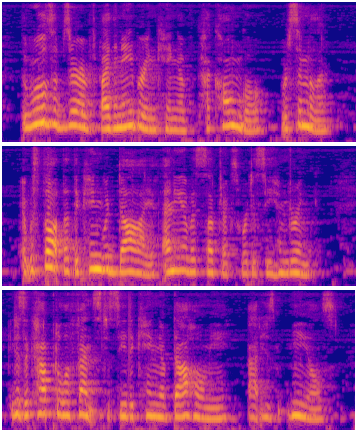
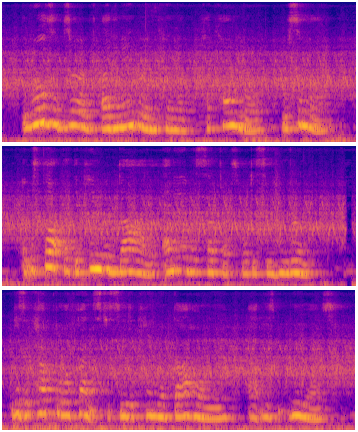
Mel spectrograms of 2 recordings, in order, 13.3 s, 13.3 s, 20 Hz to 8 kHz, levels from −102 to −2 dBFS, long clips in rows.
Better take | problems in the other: first | background sound (Alarm); 13 dB below the speech // room echo; dies away in 0.7 s

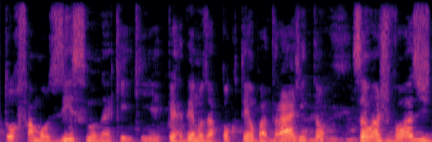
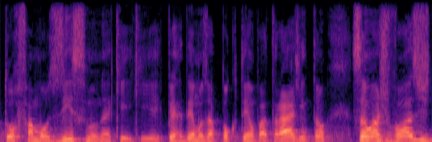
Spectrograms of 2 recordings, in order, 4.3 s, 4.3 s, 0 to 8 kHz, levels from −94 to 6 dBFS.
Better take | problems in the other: second | noise reduction (classical method WPE with log-MMSE)

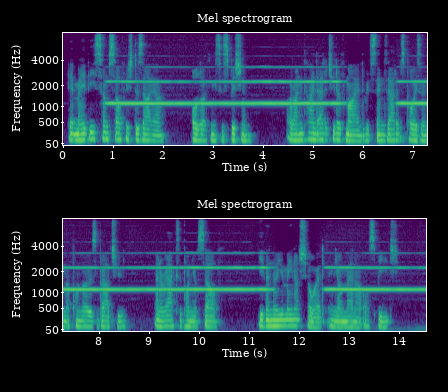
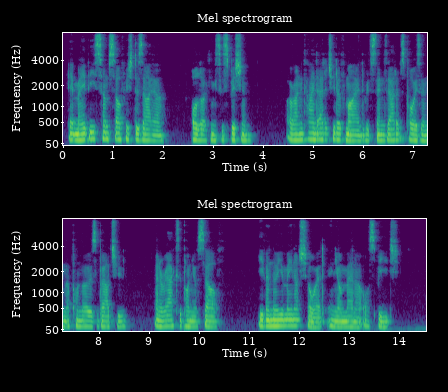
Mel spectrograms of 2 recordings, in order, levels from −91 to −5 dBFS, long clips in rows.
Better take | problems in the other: second | background sound (Wind instrument, woodwind instrument); 1 dB below the speech

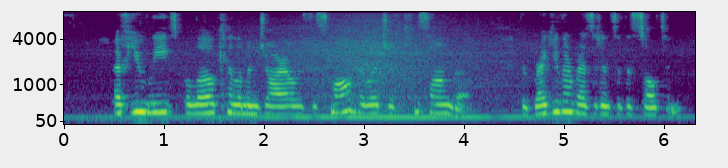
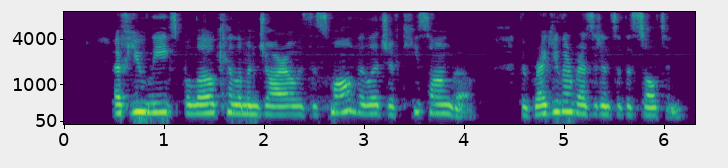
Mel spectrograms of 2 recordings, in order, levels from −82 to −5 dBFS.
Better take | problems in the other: second | background sound (Motorcycle); 14 dB below the speech

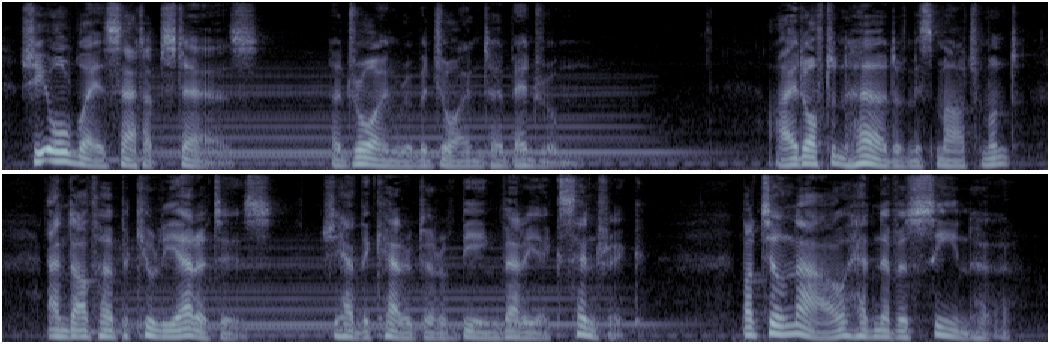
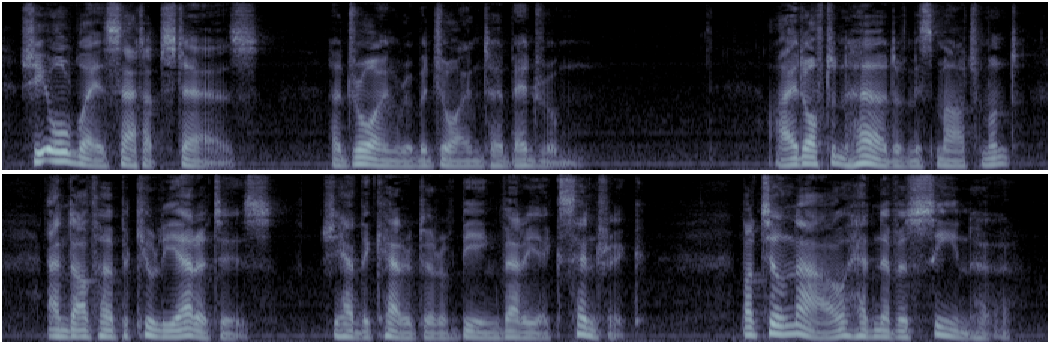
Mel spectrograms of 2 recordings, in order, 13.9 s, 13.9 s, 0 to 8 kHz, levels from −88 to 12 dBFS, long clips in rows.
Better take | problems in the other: second | background sound (Bowed string instrument); 16 dB below the speech

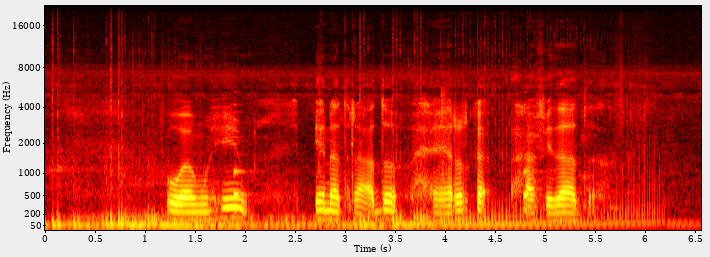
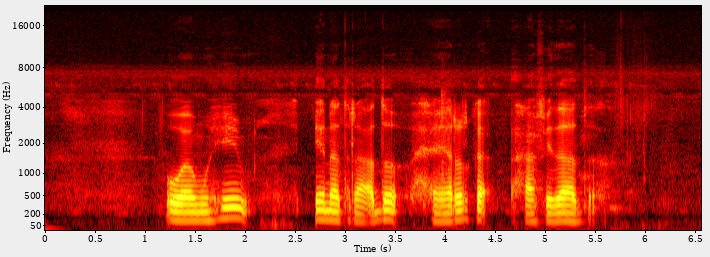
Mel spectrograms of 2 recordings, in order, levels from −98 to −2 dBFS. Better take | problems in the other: second | background sound (Bowed string instrument + Motorcycle); 7 dB below the speech

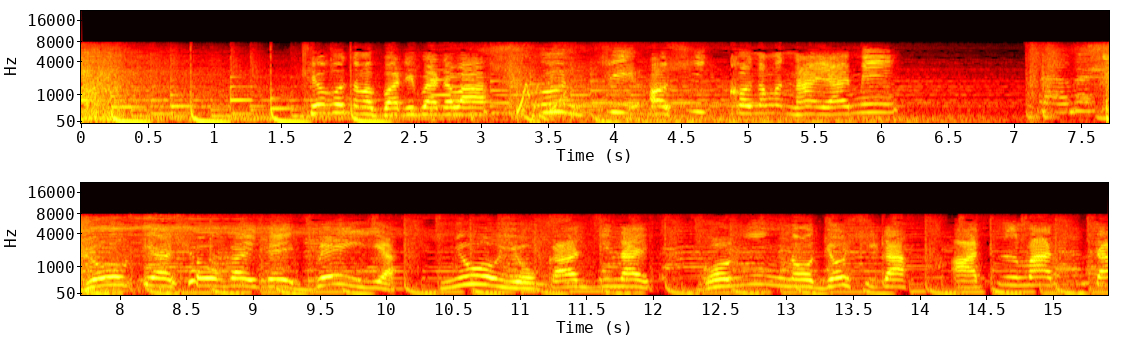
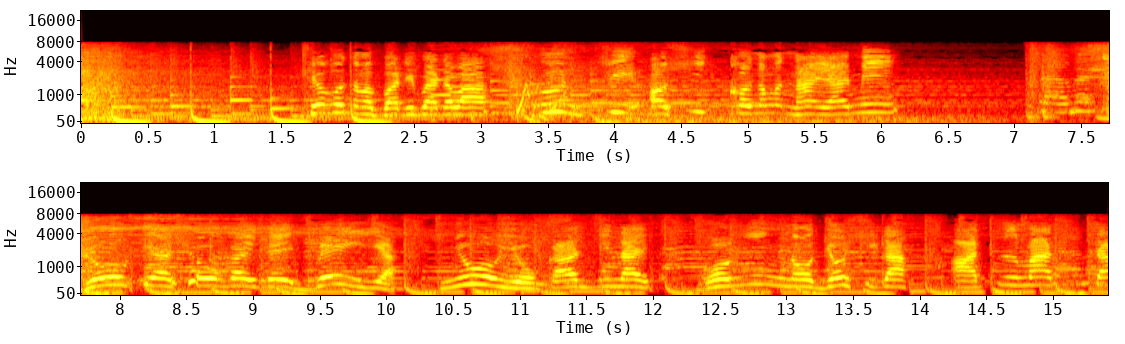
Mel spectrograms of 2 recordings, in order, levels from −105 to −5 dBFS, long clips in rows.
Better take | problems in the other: second | background sound (Fireworks); 19 dB below the speech

